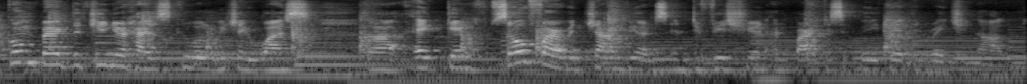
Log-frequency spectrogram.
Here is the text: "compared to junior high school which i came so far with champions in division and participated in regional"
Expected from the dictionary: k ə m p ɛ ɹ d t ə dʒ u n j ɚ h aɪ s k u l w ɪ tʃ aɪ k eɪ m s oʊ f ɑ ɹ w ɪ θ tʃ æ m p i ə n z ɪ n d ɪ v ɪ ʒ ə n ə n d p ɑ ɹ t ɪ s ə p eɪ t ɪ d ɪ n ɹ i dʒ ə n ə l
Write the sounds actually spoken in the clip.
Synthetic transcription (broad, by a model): k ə m p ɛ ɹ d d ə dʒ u n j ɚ h aɪ s k u l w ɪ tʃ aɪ k eɪ m s oʊ f ɑ ɹ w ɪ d tʃ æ m p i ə n s ɪ n d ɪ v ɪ ʃ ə n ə n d p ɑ ɹ t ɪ s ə p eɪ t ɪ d ɪ n ɹ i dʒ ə n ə l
